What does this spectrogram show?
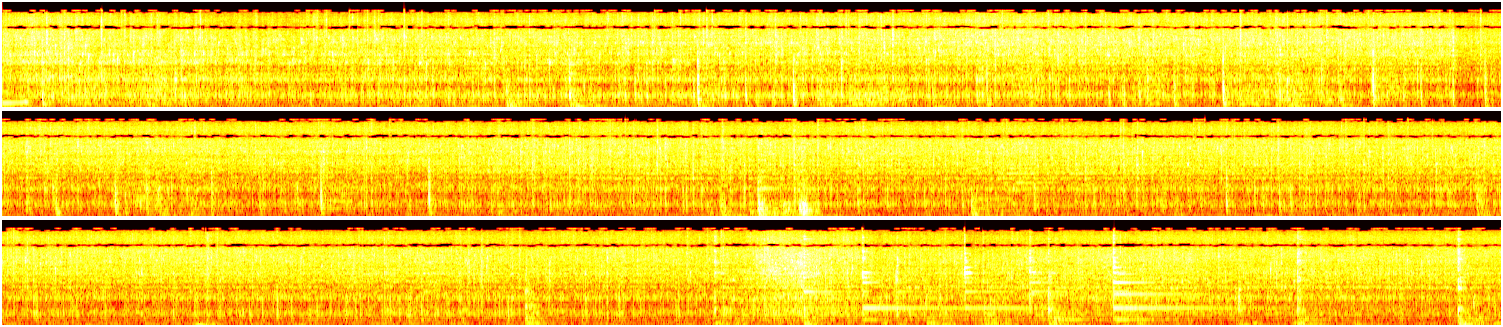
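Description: Chopped onion, garlic and peppers sizzling in hot oil in a metal pot, loudest in the first ten seconds or so and then settling into a steady fry. Near the end a metal spoon stirs them, clinking and scraping against the pot.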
